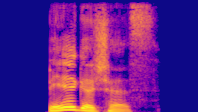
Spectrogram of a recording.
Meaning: strong/mixed nominative/accusative neuter singular of belgisch
- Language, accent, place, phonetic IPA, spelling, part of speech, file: German, Germany, Berlin, [ˈbɛlɡɪʃəs], belgisches, adjective, De-belgisches.ogg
